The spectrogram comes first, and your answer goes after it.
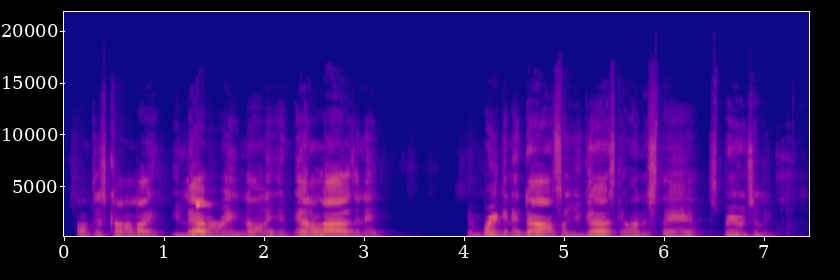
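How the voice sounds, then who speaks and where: A man with a bright, sharp tone and medium pitch speaks in monotone, flat intonation with big swings in loudness. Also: fairly quick pace. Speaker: Bible teacher. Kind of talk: Bible lesson. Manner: casual.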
